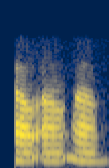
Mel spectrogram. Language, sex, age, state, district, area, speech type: Bodo, male, 18-30, Assam, Kokrajhar, rural, conversation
